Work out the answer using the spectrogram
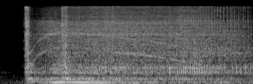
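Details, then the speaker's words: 1973 Chevy Nova: starter spins up with a free, rising whir and no cranking beat. The wrong starter is fitted, and its pinion misses the flywheel entirely. The old starter is to be refitted. "Yep. Wrong starter. It's missing by like a mile and a half."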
